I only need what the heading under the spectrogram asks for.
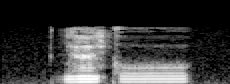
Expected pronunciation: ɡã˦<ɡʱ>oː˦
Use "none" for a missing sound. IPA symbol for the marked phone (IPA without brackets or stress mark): k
